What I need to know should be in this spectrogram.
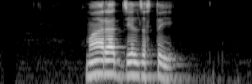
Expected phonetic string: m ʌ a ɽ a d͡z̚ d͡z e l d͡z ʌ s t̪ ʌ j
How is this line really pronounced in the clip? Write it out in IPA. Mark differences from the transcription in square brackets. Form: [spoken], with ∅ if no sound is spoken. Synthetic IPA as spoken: m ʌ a [ɾ] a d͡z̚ d͡z e l d͡z ʌ s t̪ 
